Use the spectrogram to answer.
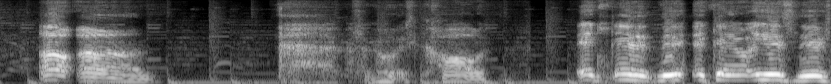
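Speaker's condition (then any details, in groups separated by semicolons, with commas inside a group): Cerebral palsy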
